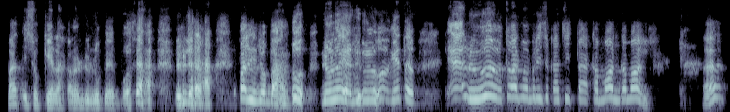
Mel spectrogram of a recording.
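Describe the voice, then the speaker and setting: A male pastor preaches in a loose, slangy way, firing off rhetorical questions and dropping in English phrases. His voice sits high for a man. The sound is dry and close, with no room echo. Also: lively intonation, moderate pace, fairly bright tone. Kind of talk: sermon.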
